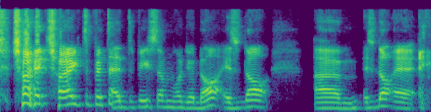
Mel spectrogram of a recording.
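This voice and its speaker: Bright and sharp in tone, a man's high-pitched voice moves with lively intonation. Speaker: game development student. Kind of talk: interview. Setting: webinar. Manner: halting.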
